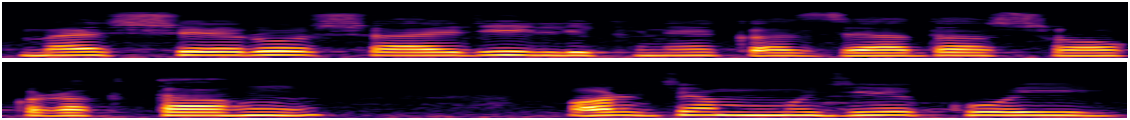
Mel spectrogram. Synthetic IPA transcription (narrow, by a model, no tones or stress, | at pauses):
mɛ̃ːʃeːɾoʃaːɪɾilɪkʰnekazjaːd̪aʃɔːkɾɐkʰt̪aɦũ | ɔːɾd͡ʒɐbmʊd͡ʒʱekoːi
